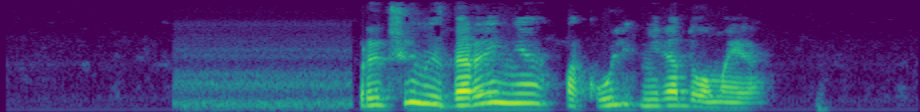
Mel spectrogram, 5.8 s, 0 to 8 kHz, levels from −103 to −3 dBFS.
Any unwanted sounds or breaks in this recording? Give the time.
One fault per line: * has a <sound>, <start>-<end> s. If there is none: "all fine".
all fine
